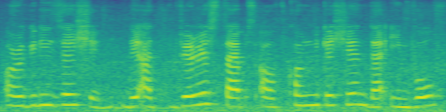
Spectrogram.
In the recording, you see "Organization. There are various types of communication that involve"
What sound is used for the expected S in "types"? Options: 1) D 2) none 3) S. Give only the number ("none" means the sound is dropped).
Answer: 3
